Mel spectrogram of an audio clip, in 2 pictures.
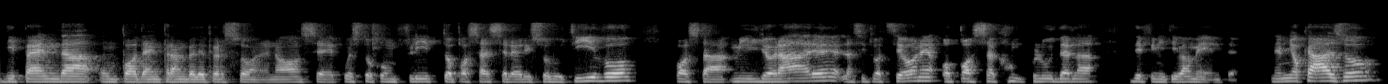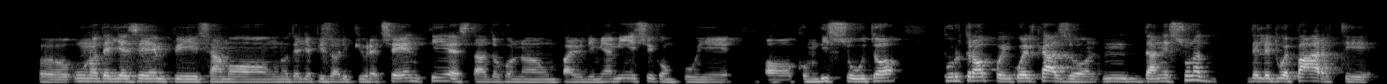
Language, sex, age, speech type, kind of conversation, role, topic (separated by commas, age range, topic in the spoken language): Italian, male, 25-29, conversation, unstructured, none, Perché a volte i conflitti possono far crescere le relazioni?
